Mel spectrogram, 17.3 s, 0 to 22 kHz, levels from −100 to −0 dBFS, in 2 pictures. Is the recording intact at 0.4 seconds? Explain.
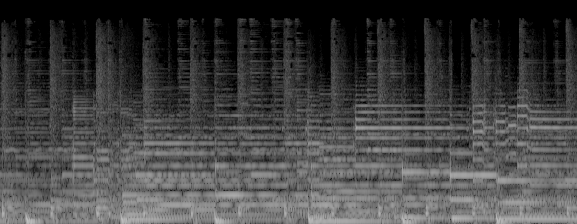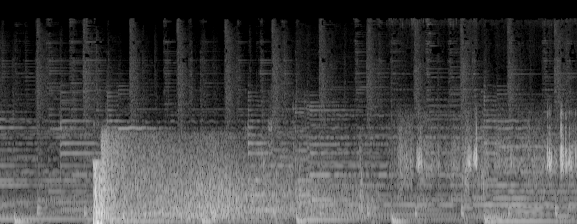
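Yes, the audio is intact at 0.4 seconds, with no dropout, click, distortion or other fault at that moment.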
